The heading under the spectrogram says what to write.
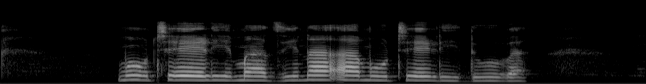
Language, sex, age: Venda, female, 24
